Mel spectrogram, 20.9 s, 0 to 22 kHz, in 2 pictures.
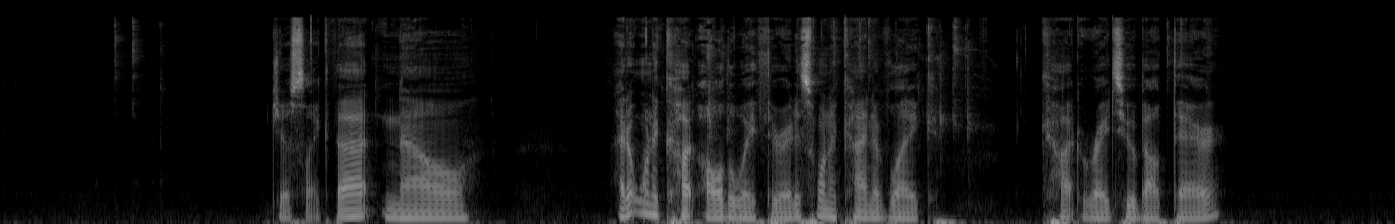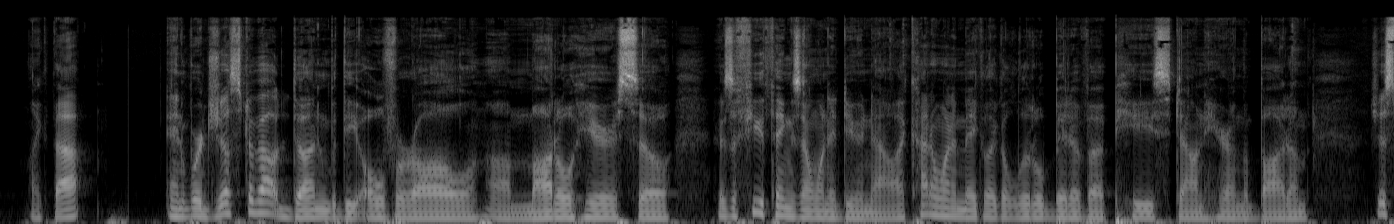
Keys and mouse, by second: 1.1-2.1 middle drag, 2.5 middle click, 4.9 middle drag, 5.2 q, 6.6-8.8 middle drag, 6.9 g, 9.0-11.4 middle drag, 17.1 click, 20.1 d.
